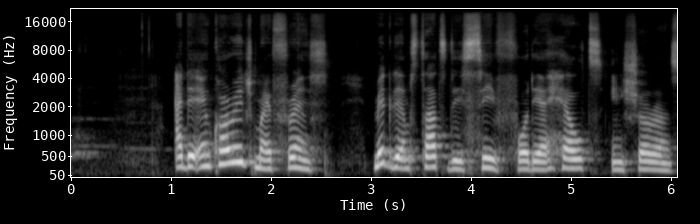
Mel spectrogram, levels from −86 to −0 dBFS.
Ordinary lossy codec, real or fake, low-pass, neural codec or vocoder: none; fake; none; autoencoder, 48 kHz, 128 numbers a frame, DAC-VAE, trained on Japanese speech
